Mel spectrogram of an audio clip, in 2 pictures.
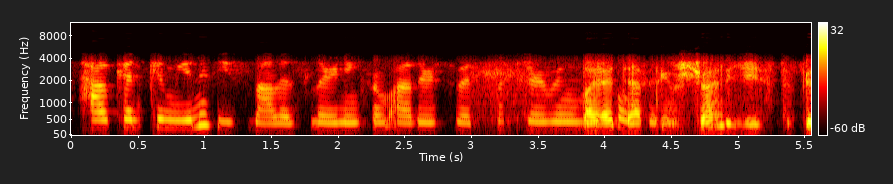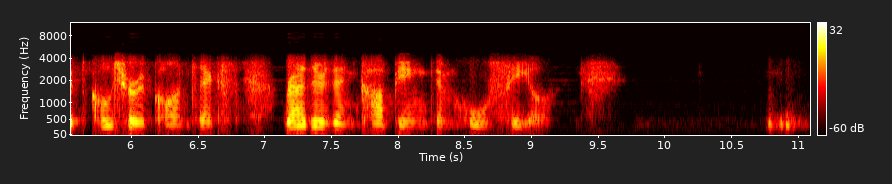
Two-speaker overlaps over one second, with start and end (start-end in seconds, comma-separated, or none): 3.8-5.1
